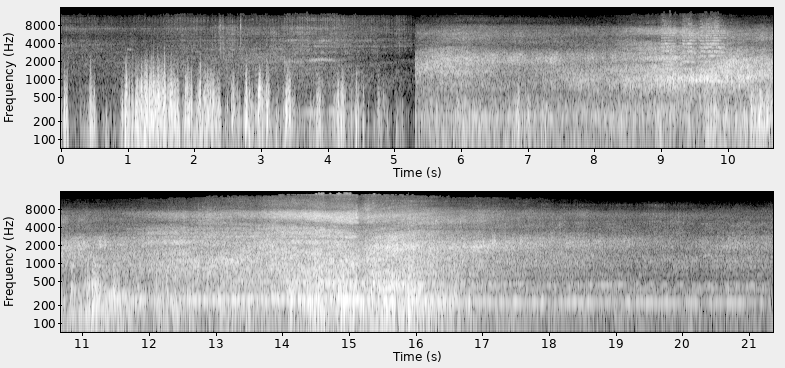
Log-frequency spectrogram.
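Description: Wind buffeting the microphone in gusts for about five seconds. After a sudden cut, road traffic on a highway: a steady low engine hum, with passing vehicles growing louder to a peak about fifteen seconds in, then fading.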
